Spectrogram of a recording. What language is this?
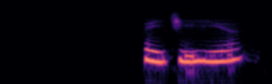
Chinese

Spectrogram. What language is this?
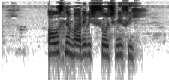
Pahari-Potwari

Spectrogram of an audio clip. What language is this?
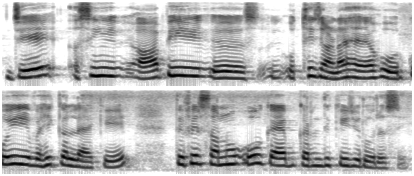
Punjabi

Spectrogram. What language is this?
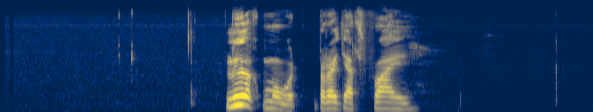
Thai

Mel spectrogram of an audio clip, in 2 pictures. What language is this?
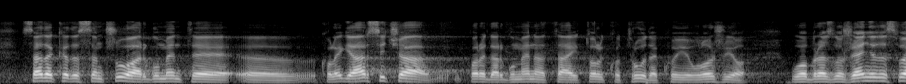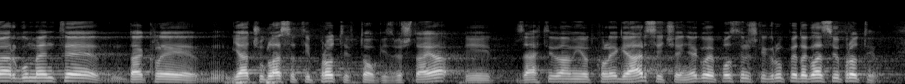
Serbian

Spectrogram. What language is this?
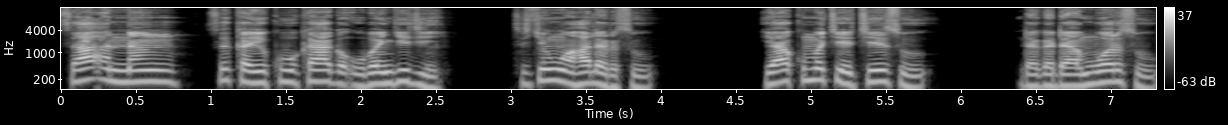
Hausa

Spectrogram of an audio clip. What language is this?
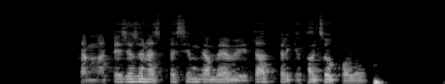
Catalan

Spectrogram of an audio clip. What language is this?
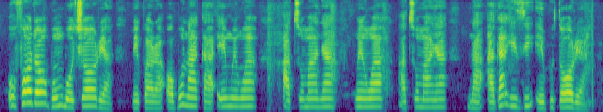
Igbo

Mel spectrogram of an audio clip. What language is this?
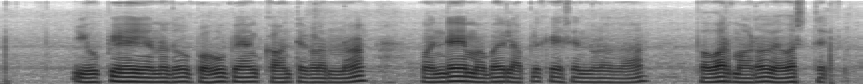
Kannada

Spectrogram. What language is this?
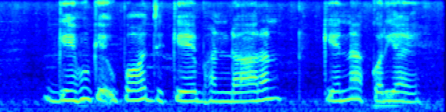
Maithili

